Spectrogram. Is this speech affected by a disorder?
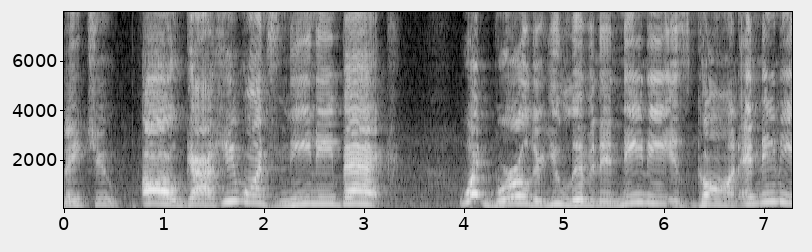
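No.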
